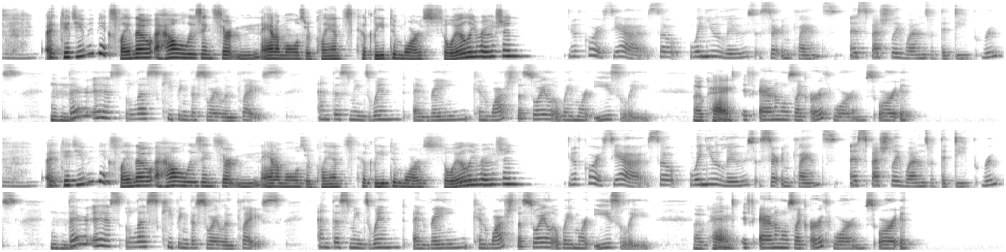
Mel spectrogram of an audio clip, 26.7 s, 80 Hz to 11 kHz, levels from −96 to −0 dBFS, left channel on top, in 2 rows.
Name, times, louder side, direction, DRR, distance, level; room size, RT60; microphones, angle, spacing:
voice 1, 0.0-0.5 7.6-13.6 14.2-17.1 17.6-22.0 22.8-25.4, right 4 dB, 35° right, 0.6 m, -40 dB
voice 2, 0.6-4.7 5.0-7.0 14.0-14.3 22.6-23.1, left 4 dB, 55° left, 0.5 m, -27 dB
10.5 x 4.7 x 3.1 m
head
